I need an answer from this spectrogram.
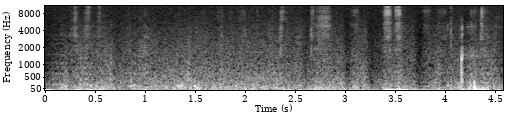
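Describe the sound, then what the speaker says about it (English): Pen or chalk writing by hand during a lecture, faint continuous scratchy strokes with small taps, quiet and close. "let me write it down."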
